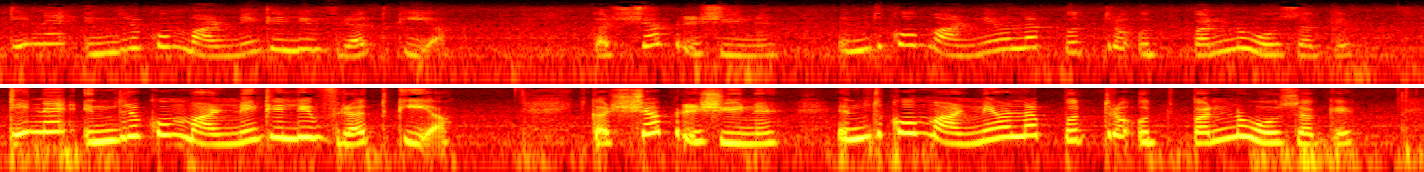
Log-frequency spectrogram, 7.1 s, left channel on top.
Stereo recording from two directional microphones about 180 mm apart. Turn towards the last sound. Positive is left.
turn(degrees=-65)  # may be behind; listen again after turning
